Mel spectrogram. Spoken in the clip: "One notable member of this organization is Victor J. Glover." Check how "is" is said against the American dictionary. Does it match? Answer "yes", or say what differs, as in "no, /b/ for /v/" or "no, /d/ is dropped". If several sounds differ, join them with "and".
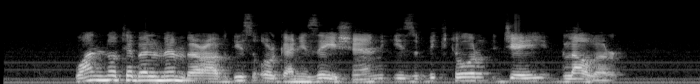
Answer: yes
